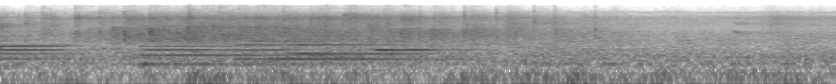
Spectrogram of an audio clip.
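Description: Audience applauding at the end of a choral piece, with a few held musical chords sounding under the clapping; the applause dies down in the second half.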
